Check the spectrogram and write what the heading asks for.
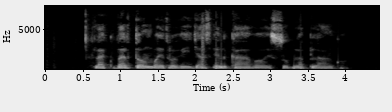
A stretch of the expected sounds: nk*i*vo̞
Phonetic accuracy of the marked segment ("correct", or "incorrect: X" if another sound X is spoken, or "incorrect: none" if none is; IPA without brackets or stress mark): incorrect: a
